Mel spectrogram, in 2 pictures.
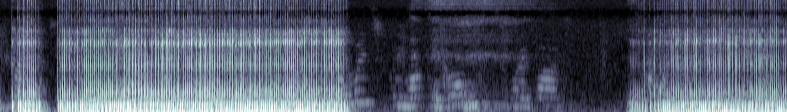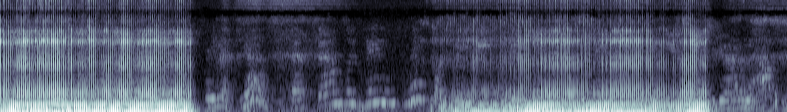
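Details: Dandie Dinmont Terrier dog snoring: loud, rattling, drawn-out breaths alternating with quieter snuffling gaps, about four breaths a minute.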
